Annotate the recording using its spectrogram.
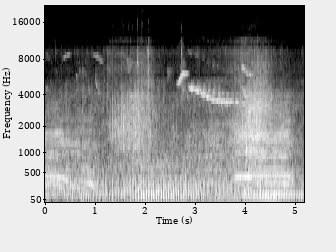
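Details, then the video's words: Tame cows herded across a wooden bridge toward green fields in the countryside, low harmonic mooing throughout, with thin high whistled bird calls overhead and outdoor rural background. "the sound of cows mooing"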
